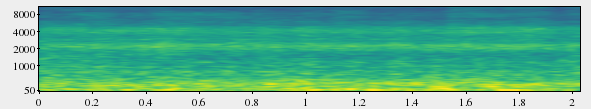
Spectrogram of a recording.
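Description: A passenger train on the Penataran line brakes while descending and curving left through a long tunnel, a steady loud low rumble of wheels and carriage with no distinct squeal.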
